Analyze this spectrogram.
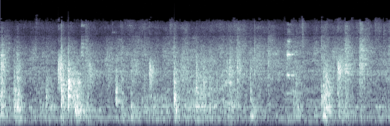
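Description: Several sharp clacks of pool balls and cue strikes, spaced a second or more apart, over a steady background of voices in a bar.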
